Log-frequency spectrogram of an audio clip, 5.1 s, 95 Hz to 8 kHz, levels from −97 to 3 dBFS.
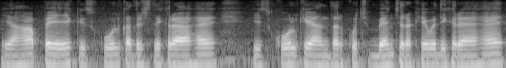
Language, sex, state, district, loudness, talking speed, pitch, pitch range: Hindi, male, Jharkhand, Garhwa, -17 LUFS, 225 wpm, 115 Hz, 115-120 Hz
